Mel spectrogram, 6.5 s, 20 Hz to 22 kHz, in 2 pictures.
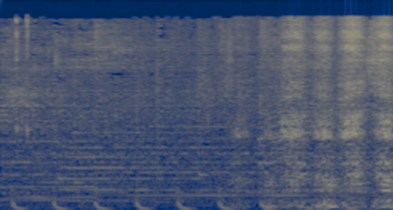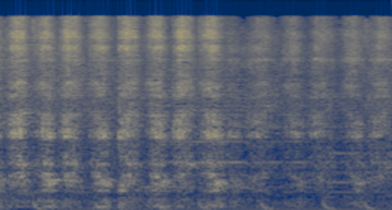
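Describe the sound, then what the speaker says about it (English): Hand sawing through a plastic 12V plug casing: a steady back-and-forth rasp that starts with light, separate strokes and then turns into a louder, even rhythm of close strokes. "Now let's put the plug casing back together because we need to cut it."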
